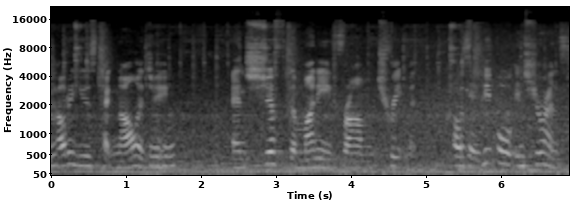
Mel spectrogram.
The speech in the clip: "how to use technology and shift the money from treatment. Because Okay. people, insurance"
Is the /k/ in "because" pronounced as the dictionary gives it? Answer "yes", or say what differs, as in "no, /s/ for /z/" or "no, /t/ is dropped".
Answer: no, /k/ is dropped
